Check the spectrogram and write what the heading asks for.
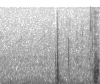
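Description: Faint, steady low background noise with one short knock about a second in, followed by a few faint ticks; a man's voice starts right at the end.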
